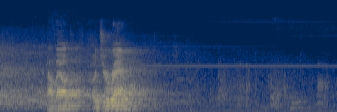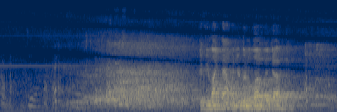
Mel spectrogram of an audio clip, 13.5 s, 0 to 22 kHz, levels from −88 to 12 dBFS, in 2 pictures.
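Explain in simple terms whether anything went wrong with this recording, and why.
Channels drifting apart, throughout the clip. The left and right sides were likely captured on devices with slightly different clocks, so one side slowly slips behind the other, reaching roughly a third of a millisecond by the end. Played through a single speaker, this gives a slow, swirling flanging sound.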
